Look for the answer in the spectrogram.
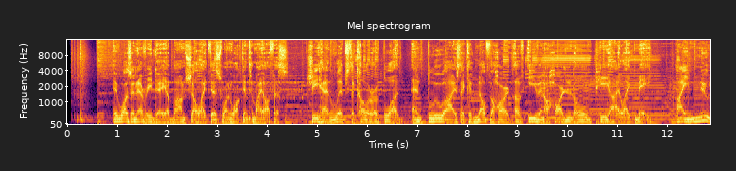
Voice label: Narrative

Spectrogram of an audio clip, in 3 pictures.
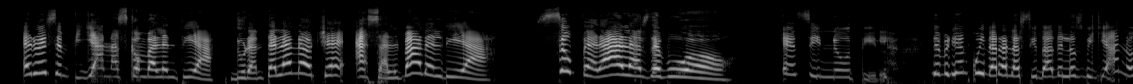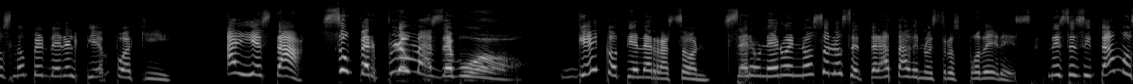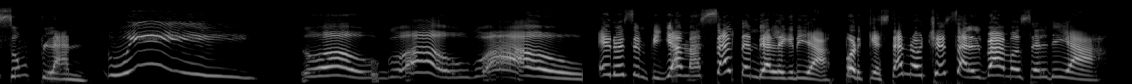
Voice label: cartoon; Heroes en Pijama cartoon demo

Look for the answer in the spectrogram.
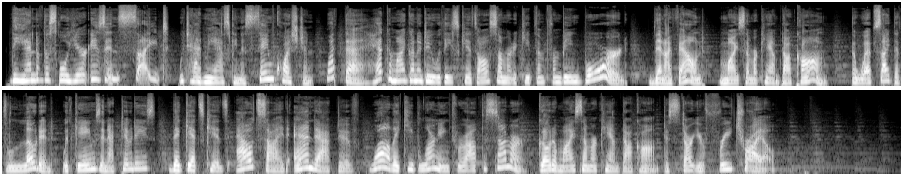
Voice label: camp mom

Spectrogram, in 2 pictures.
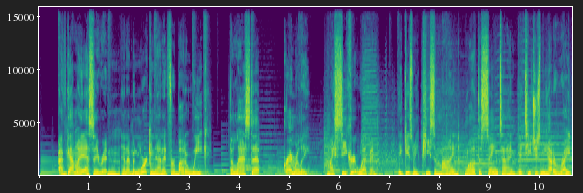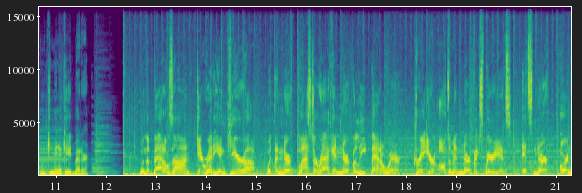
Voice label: Commercial Demo

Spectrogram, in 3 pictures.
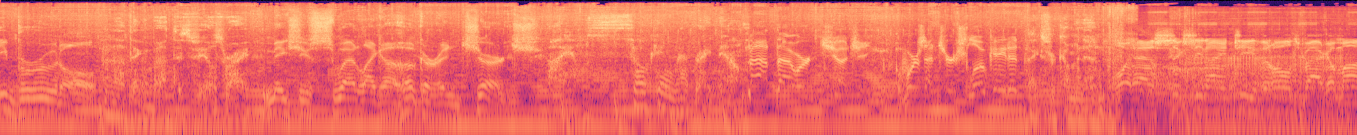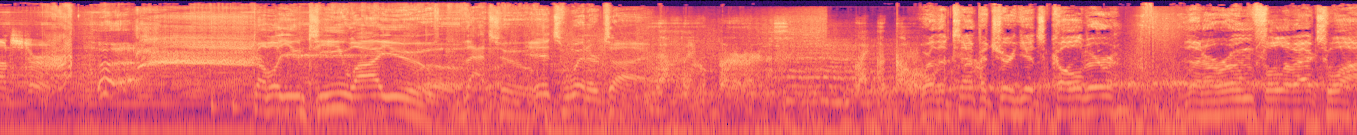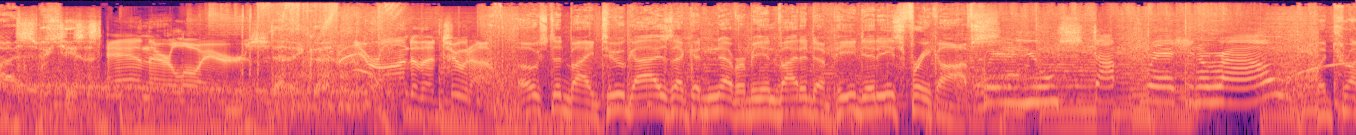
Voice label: Rock Radio Imaging

